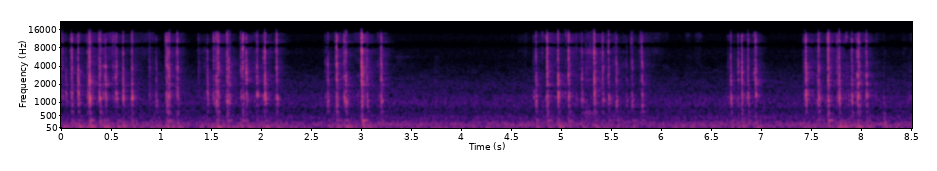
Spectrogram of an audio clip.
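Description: Fingertips of both hands type on an Anne Pro 2 60% mechanical keyboard with plastic keycaps and Gateron red switches. Quick runs of short, bright clacking keystrokes come in bursts, separated by brief pauses, with a longer gap in the middle. A steady low rumble sits underneath the whole time.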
